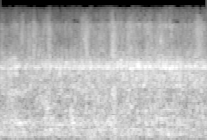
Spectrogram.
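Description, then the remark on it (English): A steady, continuous roar of a rushing waterfall, fairly loud, a dense hiss that holds constant throughout with no voices or other distinct sounds. “Follow me with them wagons into the riverbed and under the waterfall.”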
